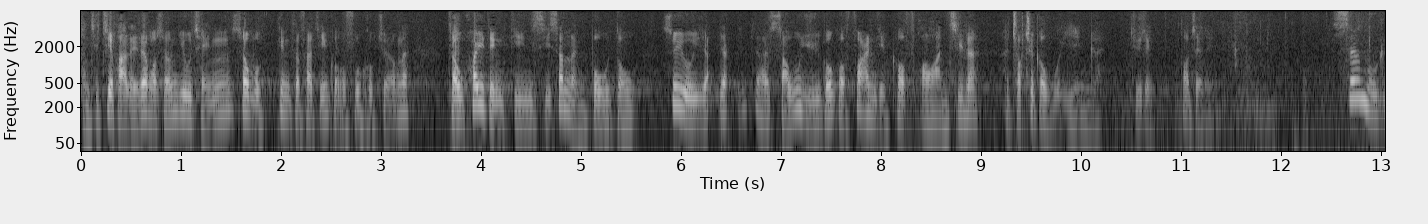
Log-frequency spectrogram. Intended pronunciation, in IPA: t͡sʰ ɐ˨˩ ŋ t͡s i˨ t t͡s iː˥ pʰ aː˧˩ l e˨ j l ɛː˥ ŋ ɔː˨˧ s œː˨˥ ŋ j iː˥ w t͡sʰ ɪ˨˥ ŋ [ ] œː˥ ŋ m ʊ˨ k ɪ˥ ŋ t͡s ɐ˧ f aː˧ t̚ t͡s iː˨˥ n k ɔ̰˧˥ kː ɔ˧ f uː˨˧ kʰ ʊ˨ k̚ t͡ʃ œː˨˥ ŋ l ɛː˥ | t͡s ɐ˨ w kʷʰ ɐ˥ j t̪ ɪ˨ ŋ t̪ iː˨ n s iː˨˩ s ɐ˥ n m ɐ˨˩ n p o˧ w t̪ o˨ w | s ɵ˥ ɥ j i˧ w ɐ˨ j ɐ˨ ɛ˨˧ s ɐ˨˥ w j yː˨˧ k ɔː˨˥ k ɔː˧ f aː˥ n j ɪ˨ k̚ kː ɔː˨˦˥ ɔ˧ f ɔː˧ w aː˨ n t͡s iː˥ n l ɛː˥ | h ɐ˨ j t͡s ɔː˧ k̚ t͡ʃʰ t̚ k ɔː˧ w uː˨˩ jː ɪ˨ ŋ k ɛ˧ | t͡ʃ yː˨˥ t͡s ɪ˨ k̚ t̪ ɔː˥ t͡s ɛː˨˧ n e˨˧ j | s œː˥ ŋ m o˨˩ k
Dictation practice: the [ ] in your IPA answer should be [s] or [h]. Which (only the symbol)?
s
